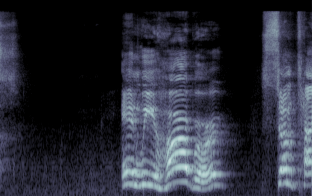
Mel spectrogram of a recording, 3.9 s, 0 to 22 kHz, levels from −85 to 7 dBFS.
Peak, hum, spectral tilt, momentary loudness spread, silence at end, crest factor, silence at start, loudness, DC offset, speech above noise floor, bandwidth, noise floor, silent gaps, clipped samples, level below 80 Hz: -2 dBFS; none; -3 dB/octave; 14 LU; 0 s; 16 dB; 0 s; -15 LUFS; under 0.1%; 44 dB; 17 kHz; -59 dBFS; none; under 0.1%; -66 dBFS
